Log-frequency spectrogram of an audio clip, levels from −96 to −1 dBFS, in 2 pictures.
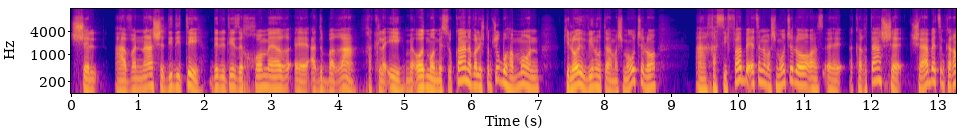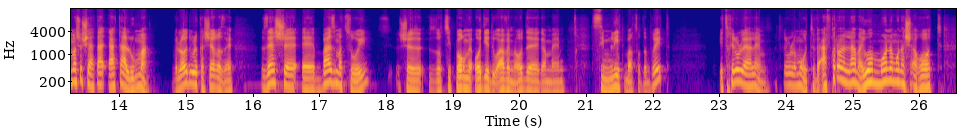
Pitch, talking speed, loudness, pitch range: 140 Hz, 150 wpm, -22 LUFS, 120-165 Hz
